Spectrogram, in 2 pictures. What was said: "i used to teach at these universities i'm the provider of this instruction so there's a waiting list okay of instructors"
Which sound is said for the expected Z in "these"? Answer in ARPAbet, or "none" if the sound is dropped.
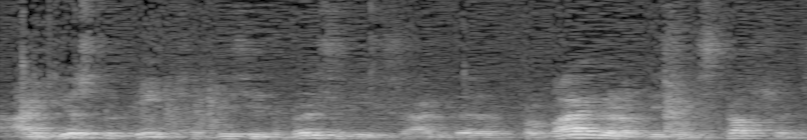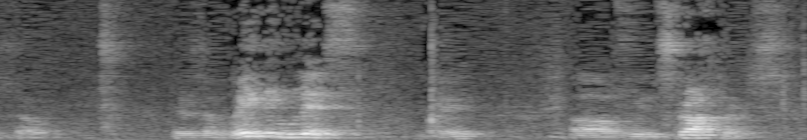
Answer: S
